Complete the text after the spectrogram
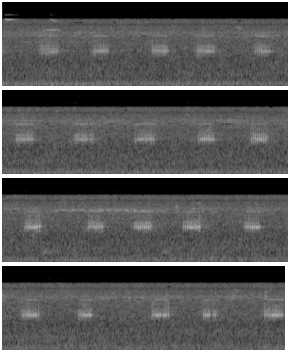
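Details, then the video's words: Steady chirping of a Northern mole cricket, Neocurtilla hexadactyla: some twenty brief, narrow-pitched buzzy pulses at a regular pace, slightly stronger toward the end, with quiet background hiss. "Mole cricket | Digging, Running | Sound | Northern"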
